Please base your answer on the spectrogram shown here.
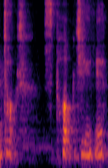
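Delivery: ordinary talk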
